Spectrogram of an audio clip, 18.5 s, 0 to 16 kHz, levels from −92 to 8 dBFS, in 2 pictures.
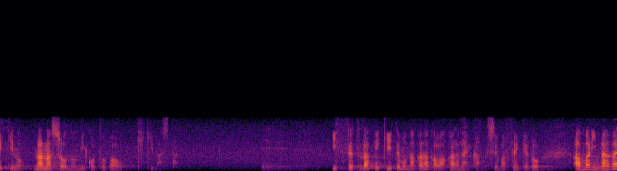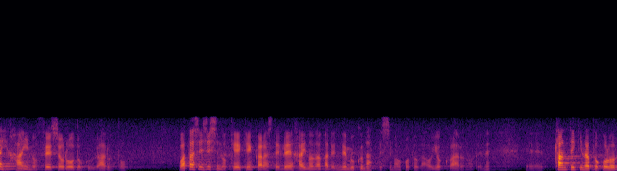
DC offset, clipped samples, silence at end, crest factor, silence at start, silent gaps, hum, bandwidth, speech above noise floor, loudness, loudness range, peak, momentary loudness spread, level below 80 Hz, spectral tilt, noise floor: under 0.1%; under 0.1%; 0 s; 30 dB; 0 s; none; none; 5 kHz; 25 dB; -33 LUFS; 13 LU; -4 dBFS; 22 LU; -88 dBFS; -0.5 dB/octave; -59 dBFS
